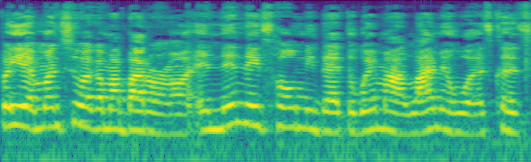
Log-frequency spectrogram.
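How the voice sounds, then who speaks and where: Amid noticeable background noise, a woman speaks very fast in a fairly high voice with fairly even intonation. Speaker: beauty and lifestyle vlogger. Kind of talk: casual vlog monologue.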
